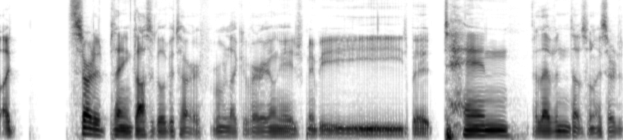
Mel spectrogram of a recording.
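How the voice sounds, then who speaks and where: A man's fairly low voice with an Irish accent, at a moderate pace, in a dry, close sound with no echo. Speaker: musician. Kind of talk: casual interview. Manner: halting.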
